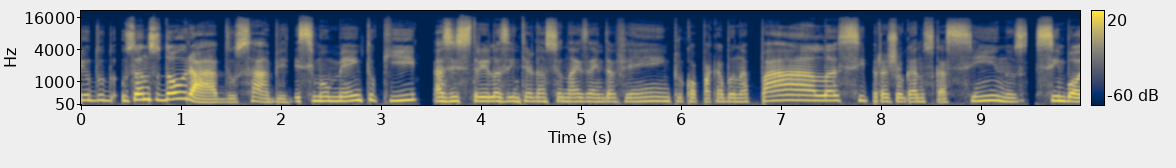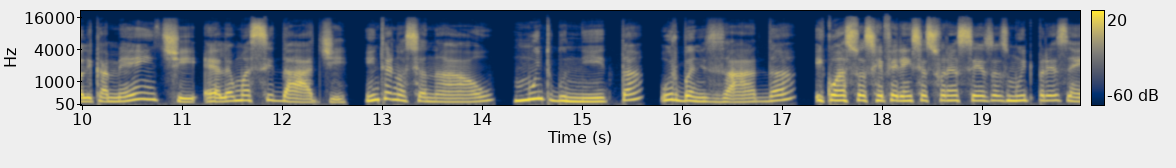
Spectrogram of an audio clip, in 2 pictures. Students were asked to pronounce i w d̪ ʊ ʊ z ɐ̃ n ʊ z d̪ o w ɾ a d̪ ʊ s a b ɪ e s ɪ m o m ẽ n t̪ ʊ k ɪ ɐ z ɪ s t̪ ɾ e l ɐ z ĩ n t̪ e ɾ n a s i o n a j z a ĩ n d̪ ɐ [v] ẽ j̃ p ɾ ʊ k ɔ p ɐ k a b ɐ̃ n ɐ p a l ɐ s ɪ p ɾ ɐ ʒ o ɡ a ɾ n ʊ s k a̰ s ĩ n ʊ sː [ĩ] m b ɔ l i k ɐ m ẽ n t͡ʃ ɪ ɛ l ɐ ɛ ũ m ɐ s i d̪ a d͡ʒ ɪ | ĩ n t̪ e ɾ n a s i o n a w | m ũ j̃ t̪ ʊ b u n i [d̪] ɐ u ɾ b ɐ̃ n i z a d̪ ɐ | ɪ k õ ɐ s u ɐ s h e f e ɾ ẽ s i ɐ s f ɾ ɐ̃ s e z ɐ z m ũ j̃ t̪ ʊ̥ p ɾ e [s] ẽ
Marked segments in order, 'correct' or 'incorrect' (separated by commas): correct, correct, incorrect, incorrect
